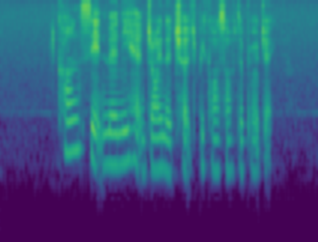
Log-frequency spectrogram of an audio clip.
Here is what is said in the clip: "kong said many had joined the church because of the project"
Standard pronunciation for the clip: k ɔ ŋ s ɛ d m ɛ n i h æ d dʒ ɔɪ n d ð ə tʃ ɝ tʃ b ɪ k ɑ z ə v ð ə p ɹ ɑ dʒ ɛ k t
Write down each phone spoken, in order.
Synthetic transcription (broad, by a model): k ɔ ŋ s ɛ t m ɛ n i h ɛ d dʒ ɔɪ n d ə tʃ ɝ tʃ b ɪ k ɑ s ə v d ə p ɹ ɑ dʒ ɛ k t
